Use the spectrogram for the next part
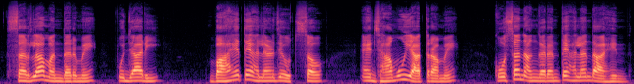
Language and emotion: Sindhi, neutral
